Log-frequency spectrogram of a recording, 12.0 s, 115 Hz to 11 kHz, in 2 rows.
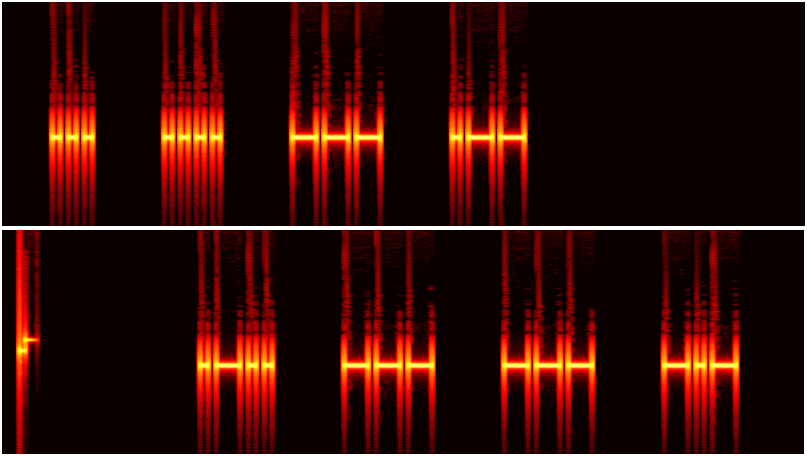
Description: Morse code, heard as a keyed tone, about 20 wpm, spaced as for 11 wpm, 700 Hz. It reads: SHOW LOOK
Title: 3x Character Spacing - Top 300 Words - 20wpm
